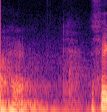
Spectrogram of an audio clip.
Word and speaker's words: hedge: HEDGE हेज, D silent.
